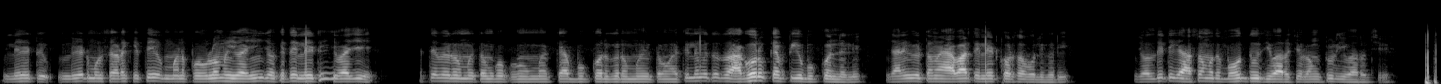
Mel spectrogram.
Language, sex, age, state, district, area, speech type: Odia, male, 30-45, Odisha, Bargarh, rural, spontaneous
